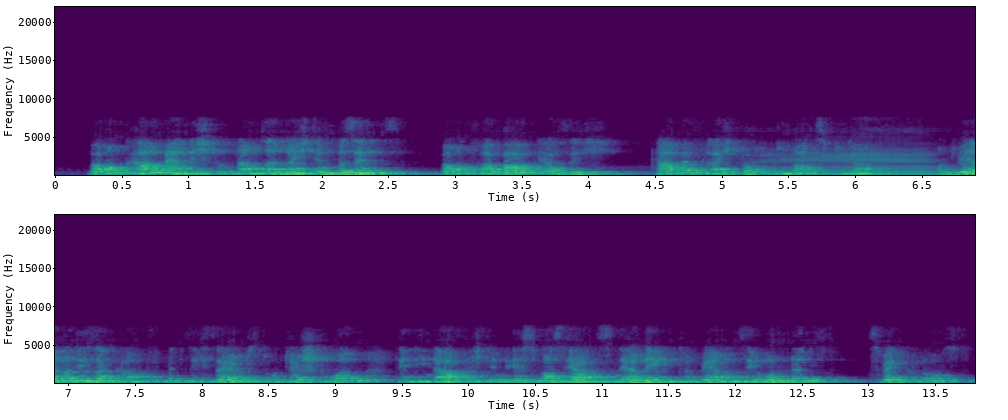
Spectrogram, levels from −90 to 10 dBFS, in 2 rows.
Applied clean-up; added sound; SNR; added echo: neural separator model SepFormer DNS4.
